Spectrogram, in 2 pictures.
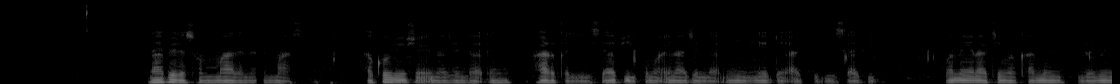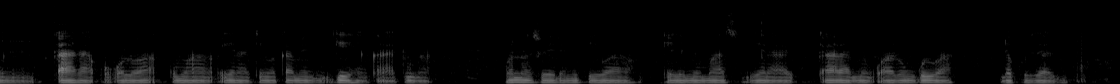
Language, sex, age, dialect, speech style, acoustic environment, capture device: Hausa, male, 18-24, Nigeria - Kano, excited; focused; happy, silence, mobile / Linux / Chrome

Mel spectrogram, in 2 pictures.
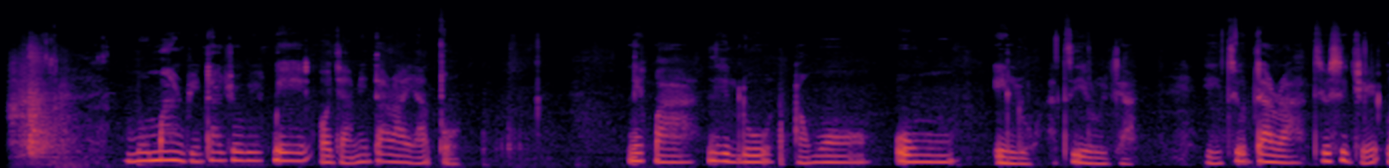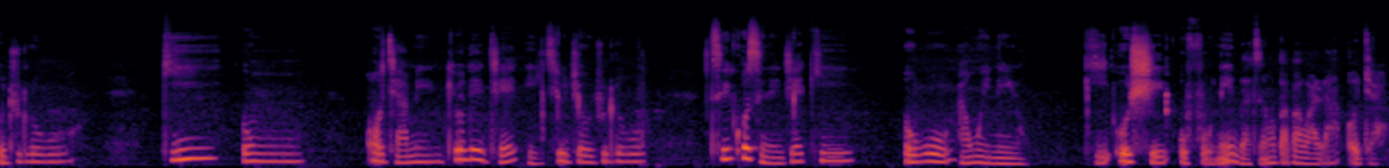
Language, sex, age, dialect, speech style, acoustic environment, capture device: Yoruba, female, 25-34, Nigeria - Lagos Yoruba, relaxed, nature, mobile / Linux / Chrome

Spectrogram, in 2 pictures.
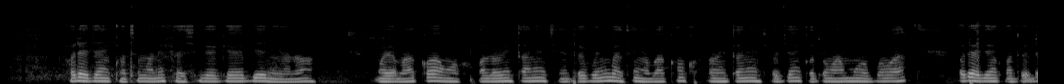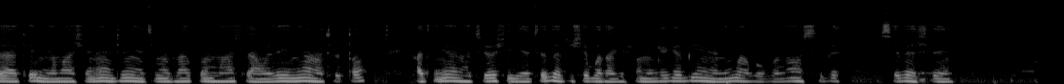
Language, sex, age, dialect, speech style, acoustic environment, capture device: Yoruba, male, 25-34, Nigeria - Nigerian Standard, excited, nature, mobile / Linux / Chrome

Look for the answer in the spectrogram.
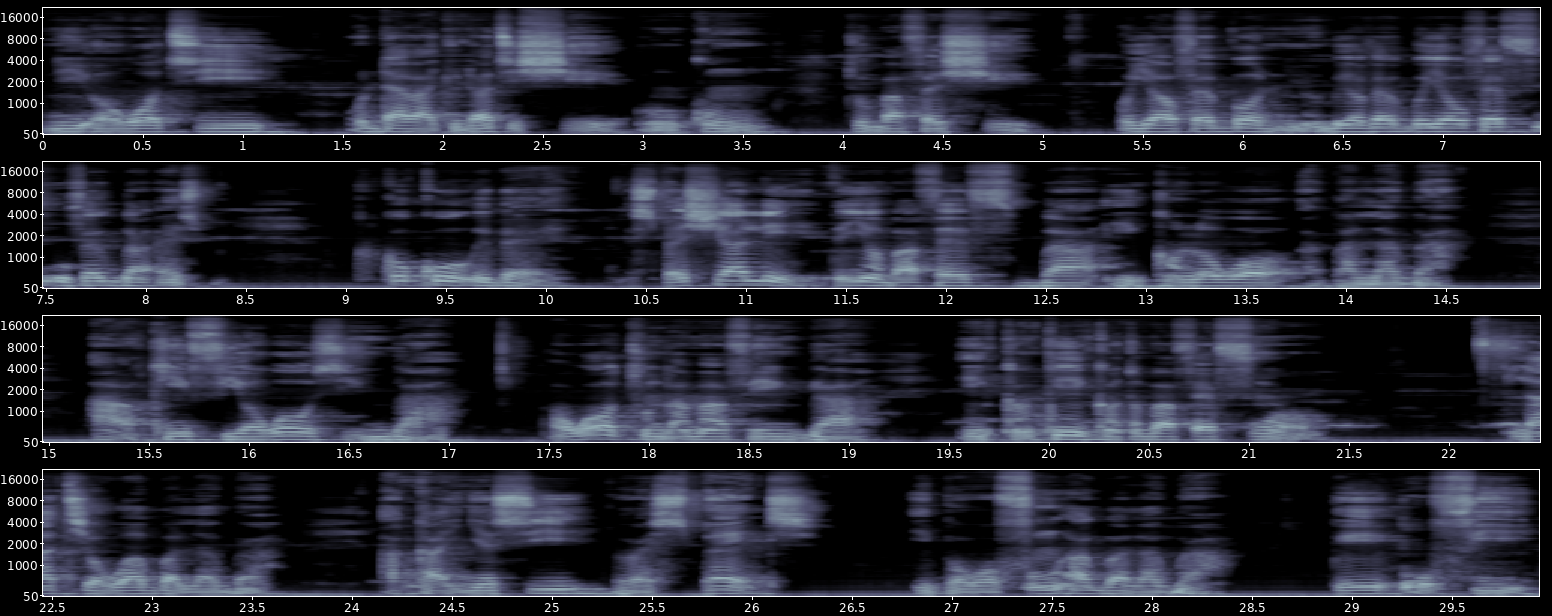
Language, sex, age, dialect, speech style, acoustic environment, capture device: Yoruba, male, 25-34, Nigeria - Lagos Yoruba, focused; excited, nature, mobile / Linux / Chrome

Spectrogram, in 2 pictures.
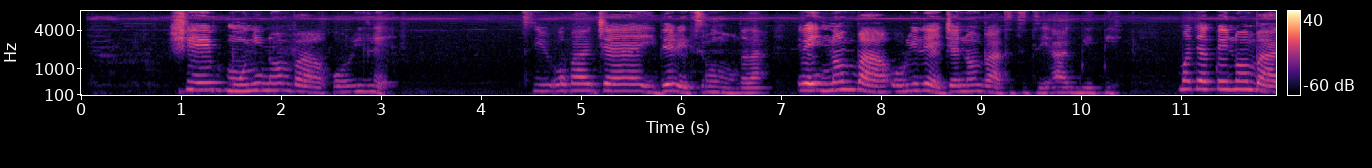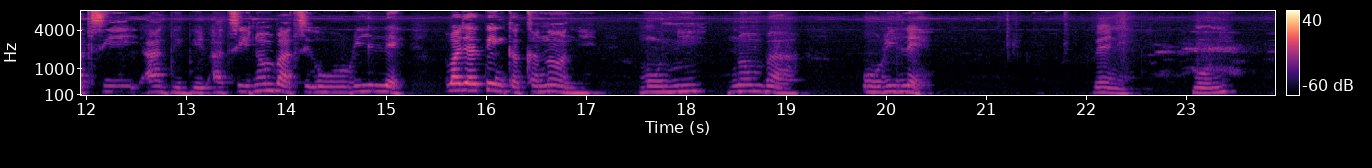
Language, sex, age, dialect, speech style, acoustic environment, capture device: Yoruba, female, 45-54, Nigeria - Ibadan, focused, silence; nature, mobile / Linux / Chrome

